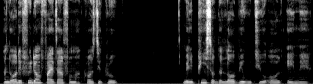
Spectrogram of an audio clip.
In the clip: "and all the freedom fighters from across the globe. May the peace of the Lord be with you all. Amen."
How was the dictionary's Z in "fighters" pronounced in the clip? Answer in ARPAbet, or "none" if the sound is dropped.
none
